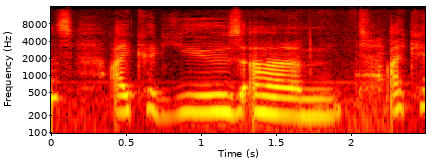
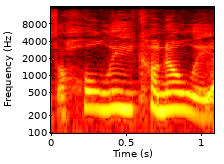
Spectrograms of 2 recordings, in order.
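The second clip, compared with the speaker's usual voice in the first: ordinary delivery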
